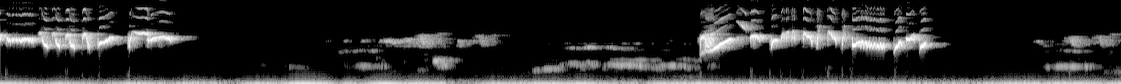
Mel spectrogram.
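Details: Energetic orange-headed thrush song for provoking a silent bird into answering. Two sustained bursts of rapid, sweeping, zigzagging whistled phrases, with quiet intermittent chips between them.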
